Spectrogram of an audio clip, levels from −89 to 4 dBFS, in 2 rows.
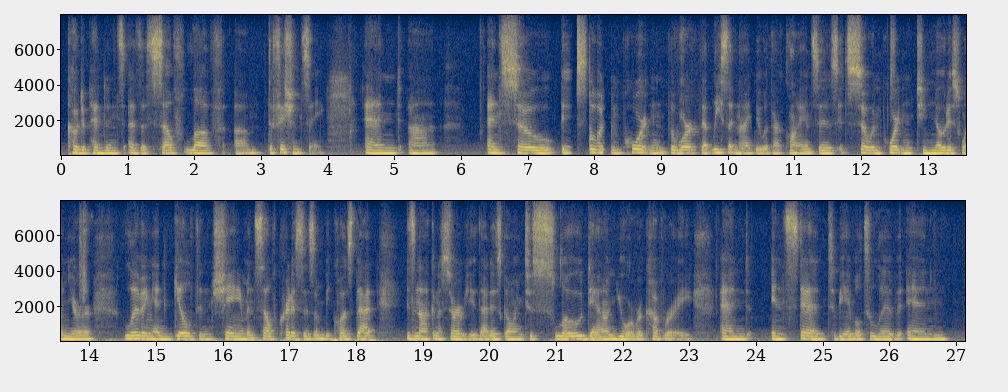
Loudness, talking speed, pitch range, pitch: -13 LUFS, 135 wpm, 150-165 Hz, 155 Hz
